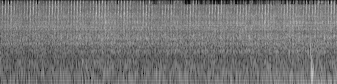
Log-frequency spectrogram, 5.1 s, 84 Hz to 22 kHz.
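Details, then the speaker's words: Engine idling smoothly, clean and running well, with a light quick ticking of the three injectors over an even hum; normal injector tick, timing chain present, engine looks healthy. "You can hear those little injectors ticking. You know, those 3 injectors ticking."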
